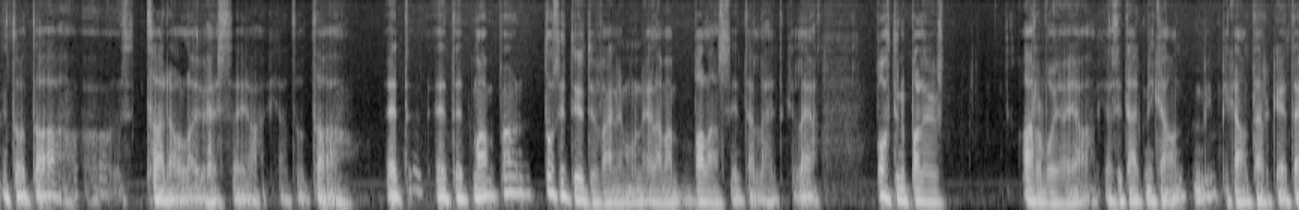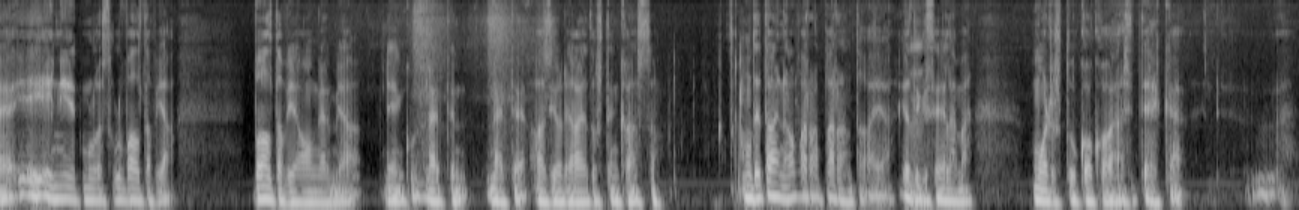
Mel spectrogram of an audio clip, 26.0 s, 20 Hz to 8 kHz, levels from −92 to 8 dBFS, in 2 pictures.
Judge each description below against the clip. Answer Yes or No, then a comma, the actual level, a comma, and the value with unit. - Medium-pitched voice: No, low, 120 Hz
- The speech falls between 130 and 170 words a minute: Yes, fast, 155 wpm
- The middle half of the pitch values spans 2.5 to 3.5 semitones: No, average, 4.9 semitones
